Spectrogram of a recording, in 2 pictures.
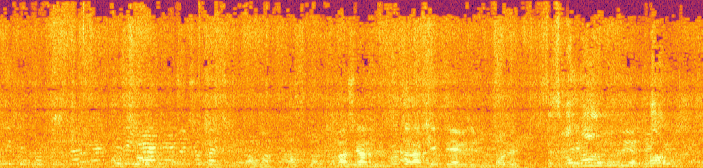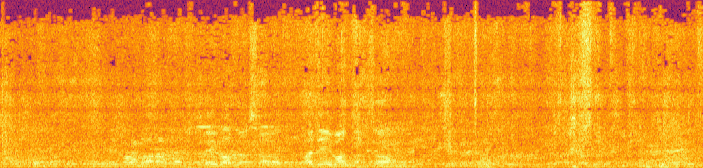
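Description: Elderly men talk with animation close by.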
